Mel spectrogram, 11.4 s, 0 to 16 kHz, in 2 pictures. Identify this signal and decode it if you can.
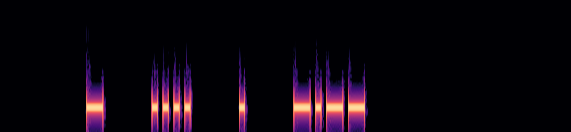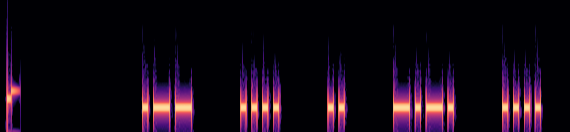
Morse code, heard as a keyed tone, about 21 wpm, spaced as for 12 wpm, 700 Hz. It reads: THEY WHICH
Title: 3x Character Spacing - Top 100 Words - 22wpm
